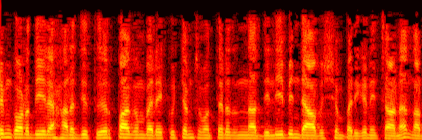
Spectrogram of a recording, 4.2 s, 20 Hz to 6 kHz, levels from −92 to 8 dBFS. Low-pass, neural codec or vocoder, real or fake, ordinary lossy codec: 5.4 kHz; none; real; none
